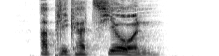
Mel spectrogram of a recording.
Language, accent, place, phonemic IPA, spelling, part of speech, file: German, Germany, Berlin, /aplikaˈt͡si̯oːn/, Applikation, noun, De-Applikation.ogg
- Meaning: 1. application, (mobile) app 2. applique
